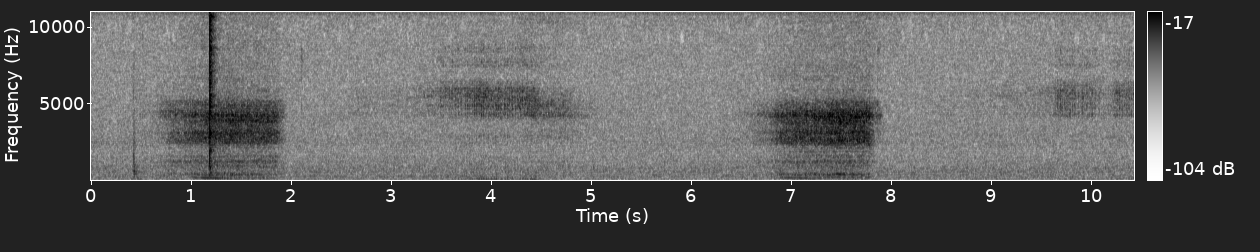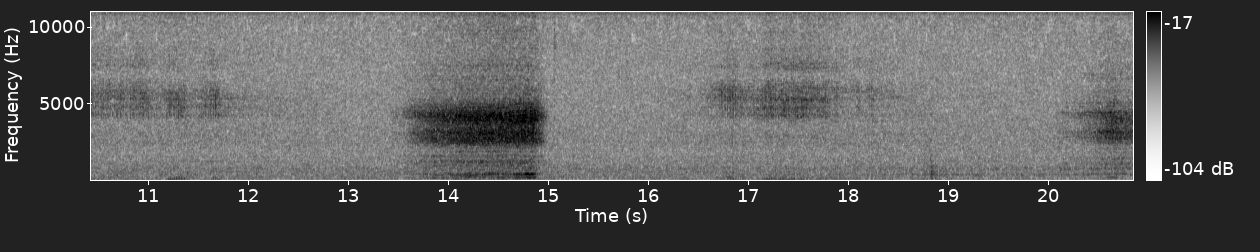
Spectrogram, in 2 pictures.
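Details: Sleeping Alaskan Malamute snoring indoors: loud, breathy hissing snores recurring about every six to seven seconds, softer inhalations between them, over a low room hum.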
